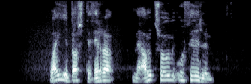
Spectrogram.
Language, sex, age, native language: Icelandic, male, 20-29, Icelandic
